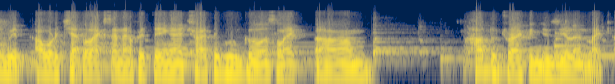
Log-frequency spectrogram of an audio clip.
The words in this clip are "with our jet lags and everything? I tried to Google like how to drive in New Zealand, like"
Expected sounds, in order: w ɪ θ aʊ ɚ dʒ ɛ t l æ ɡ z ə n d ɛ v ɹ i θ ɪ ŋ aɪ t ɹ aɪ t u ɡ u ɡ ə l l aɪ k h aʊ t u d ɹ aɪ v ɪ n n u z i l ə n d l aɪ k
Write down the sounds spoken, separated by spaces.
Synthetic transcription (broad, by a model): w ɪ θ aʊ ɚ tʃ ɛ t l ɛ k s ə n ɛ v ɹ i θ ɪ ŋ aɪ t ɹ aɪ t u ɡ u ɡ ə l l aɪ k h aʊ t u d ɹ aɪ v ɪ n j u z i l ə n d l aɪ k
